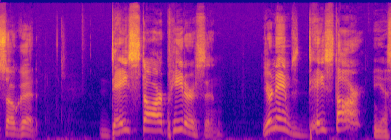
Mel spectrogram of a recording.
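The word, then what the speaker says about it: Daystar: true go ahead his name is don't don't mispronounce it I'm not I'm looking again CU it's so good dayar Peterson your name's dayar yes sir that's your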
